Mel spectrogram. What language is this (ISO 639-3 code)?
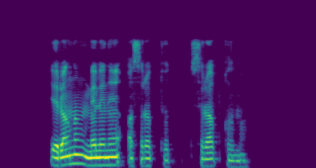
uig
